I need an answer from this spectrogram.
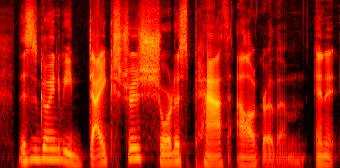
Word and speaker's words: Dijkstra: is going to be dykstra's shortest path algorithm and it is pronounced dyra even though that's a j up there so uh basically we're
